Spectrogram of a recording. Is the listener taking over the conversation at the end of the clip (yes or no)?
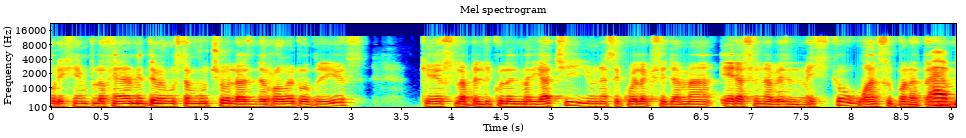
yes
